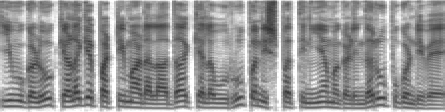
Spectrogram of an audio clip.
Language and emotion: Kannada, neutral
